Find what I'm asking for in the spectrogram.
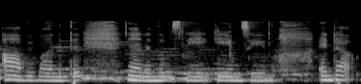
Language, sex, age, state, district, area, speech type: Malayalam, female, 18-30, Kerala, Pathanamthitta, rural, spontaneous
